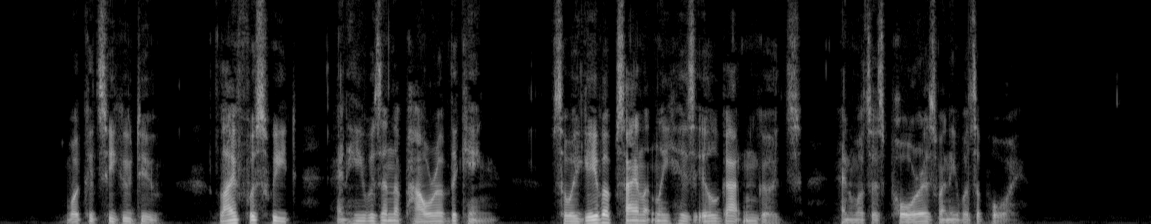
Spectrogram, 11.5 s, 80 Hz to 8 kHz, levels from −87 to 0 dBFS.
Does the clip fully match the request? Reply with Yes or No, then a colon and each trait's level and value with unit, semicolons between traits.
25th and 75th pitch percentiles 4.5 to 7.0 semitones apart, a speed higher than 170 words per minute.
No: average, 3.7 semitones; average, 180 wpm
